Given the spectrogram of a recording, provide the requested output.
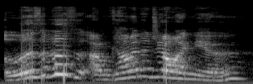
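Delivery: high, loud mock cry to heaven, laughing through it; Fred Sanford impression. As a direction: ham up the old man calling to his late wife. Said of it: "I'd be like that man on Sanford and Son".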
